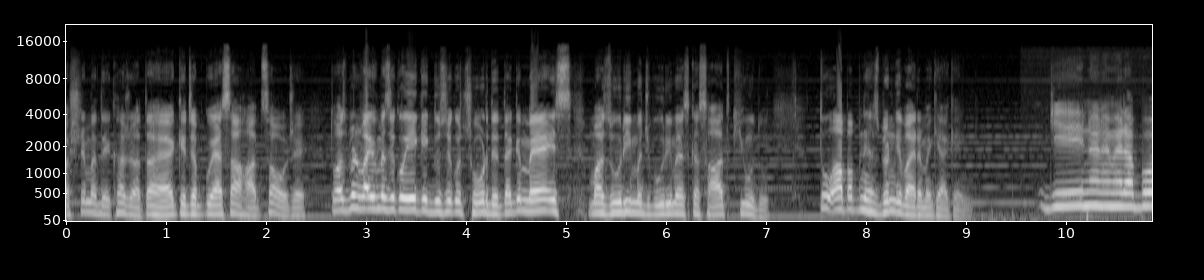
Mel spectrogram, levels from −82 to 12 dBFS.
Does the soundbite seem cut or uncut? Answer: uncut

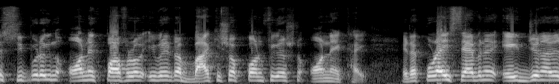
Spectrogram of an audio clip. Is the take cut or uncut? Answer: uncut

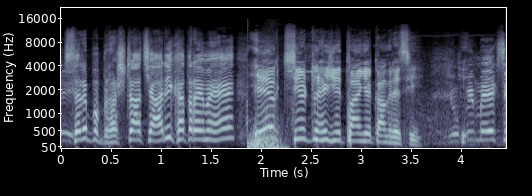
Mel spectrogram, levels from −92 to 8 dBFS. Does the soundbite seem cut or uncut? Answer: cut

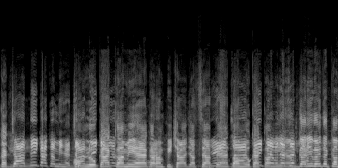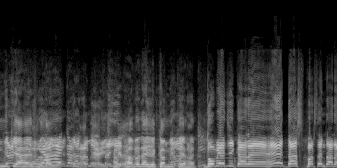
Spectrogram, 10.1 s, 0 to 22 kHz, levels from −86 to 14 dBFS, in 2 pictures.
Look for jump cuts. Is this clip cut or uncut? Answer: cut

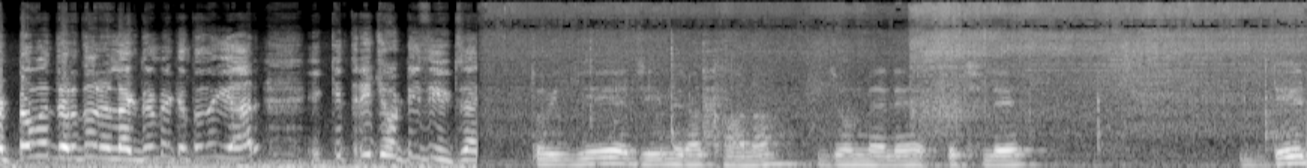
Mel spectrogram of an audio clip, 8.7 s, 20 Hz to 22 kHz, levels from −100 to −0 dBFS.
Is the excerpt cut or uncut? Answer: cut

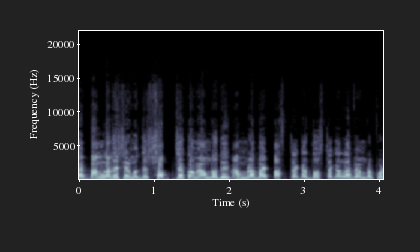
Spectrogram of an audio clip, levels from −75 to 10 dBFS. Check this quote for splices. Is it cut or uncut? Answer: cut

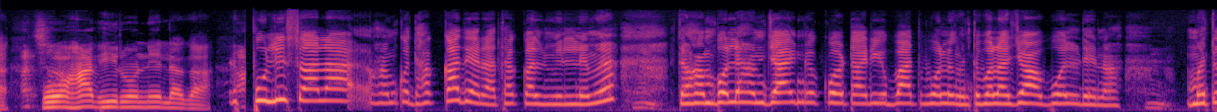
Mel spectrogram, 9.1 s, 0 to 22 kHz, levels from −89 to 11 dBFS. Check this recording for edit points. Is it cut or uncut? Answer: cut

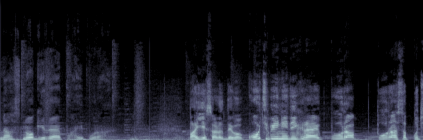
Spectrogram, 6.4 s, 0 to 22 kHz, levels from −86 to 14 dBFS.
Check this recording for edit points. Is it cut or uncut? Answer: cut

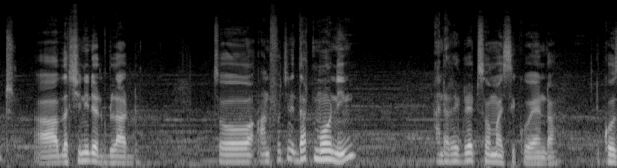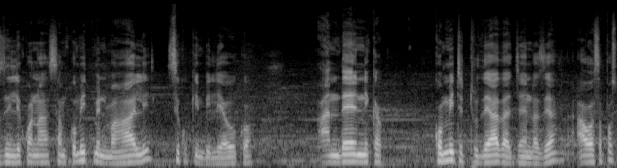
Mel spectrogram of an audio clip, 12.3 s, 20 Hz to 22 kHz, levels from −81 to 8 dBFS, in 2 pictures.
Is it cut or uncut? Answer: uncut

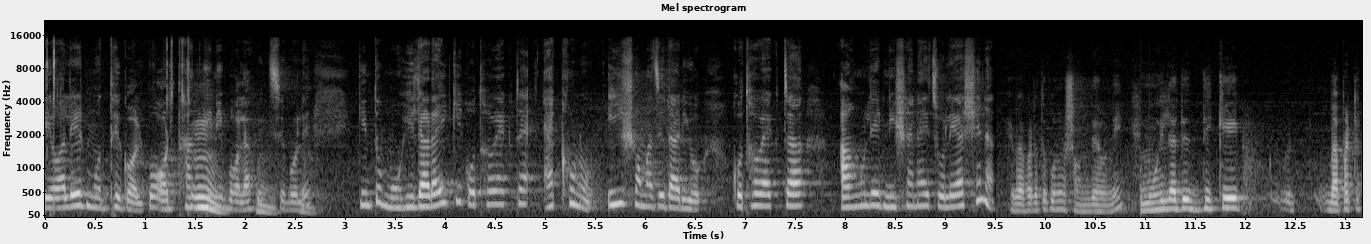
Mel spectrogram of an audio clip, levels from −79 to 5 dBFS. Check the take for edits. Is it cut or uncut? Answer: cut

